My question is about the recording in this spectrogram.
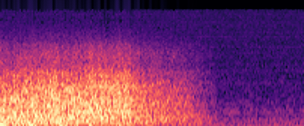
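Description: Loud rushing noise of a car tyre losing its air rapidly in a blowout as the deflating tyre rolls on. It fades out between about two and three seconds in, leaving near silence.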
